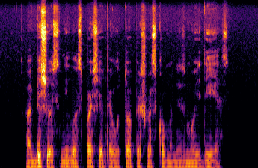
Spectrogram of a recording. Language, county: Lithuanian, Marijampolė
